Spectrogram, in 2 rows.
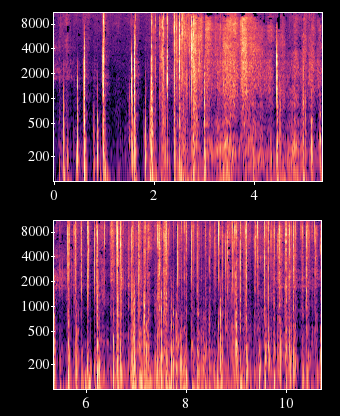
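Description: Long nails tap and scratch the face of a flat, taut polymer plastic £20 banknote. The result is a rapid, dense run of soft low thumps and sharp, bright clicks, with a brief rough scratching hiss early on. The sound is dry, with almost no ring.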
